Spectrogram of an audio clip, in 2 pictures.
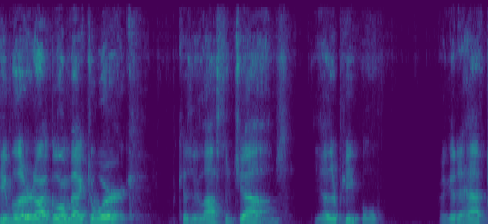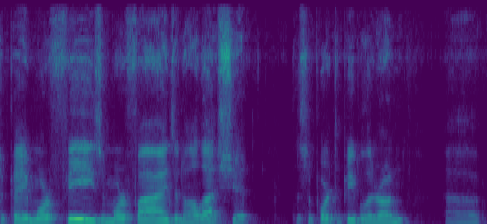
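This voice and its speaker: Speaking fairly quickly with an American accent, a man with a fairly high pitch swings widely in loudness. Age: 60s. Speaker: vlogger. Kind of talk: casual rant. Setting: live stream. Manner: halting; animated.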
